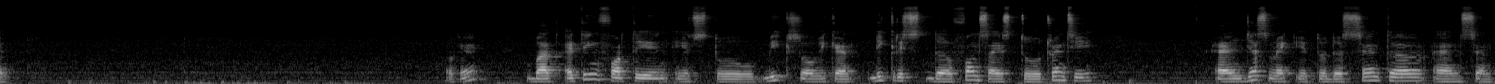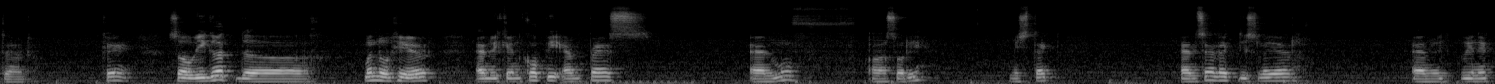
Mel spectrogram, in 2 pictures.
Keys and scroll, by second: 3.1 super+-, 4.7 super+=, 19.8 super+c, 20.3 super+v, 22.8 alt+shift+Right, 23.6 alt+shift+Left, 24.4 super+z, 25.0 super+z, 29.2 alt+Right.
